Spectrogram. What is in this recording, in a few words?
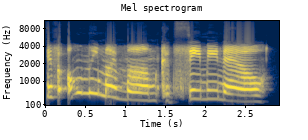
last unit alive, professional fem; vo; agents; Source Model Packs; Counter Strike Model Pack; CS2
